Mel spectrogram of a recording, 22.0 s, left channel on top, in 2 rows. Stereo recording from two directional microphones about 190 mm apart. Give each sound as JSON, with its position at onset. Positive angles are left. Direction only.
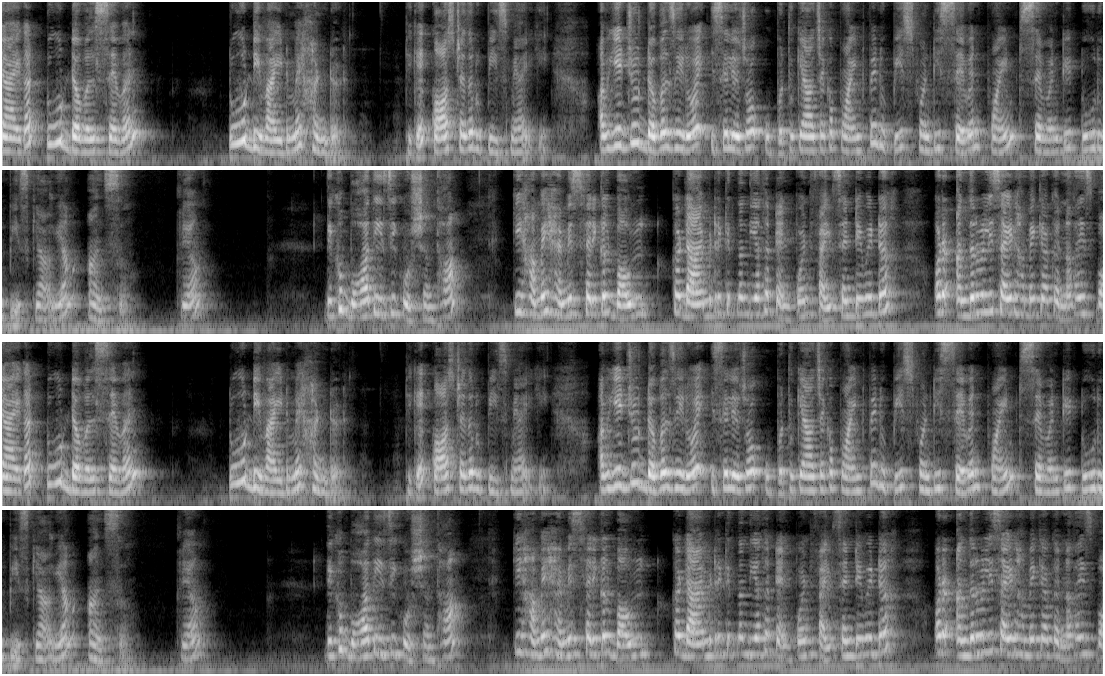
{"t": 0.0, "sound": "a woman's voice", "side_deg": 5}
{"t": 14.3, "sound": "a woman's voice", "side_deg": 20}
